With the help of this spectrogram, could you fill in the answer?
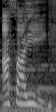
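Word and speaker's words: açaí: whatever but it always mixes yep it's actually pronounced acai so I found these in the Dollar Tree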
